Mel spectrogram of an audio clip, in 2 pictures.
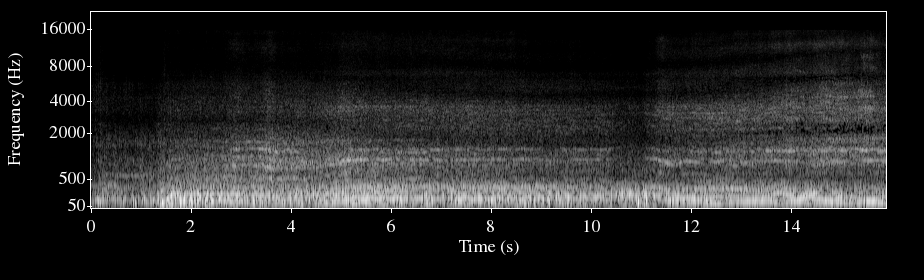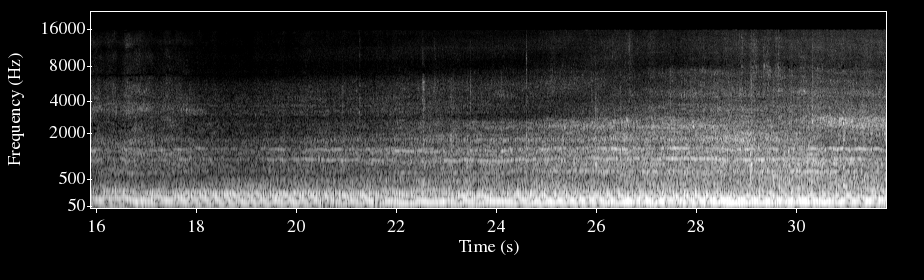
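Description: Kubota compact tractor's diesel engine running under load while pulling a disc harrow through the soil. The engine revs up a few seconds in, then runs steadily and grows louder toward the end as the tractor comes close.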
